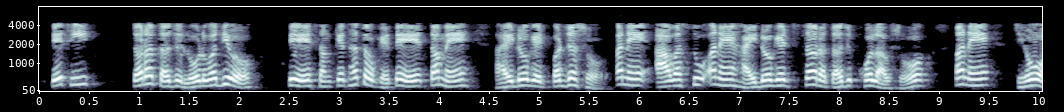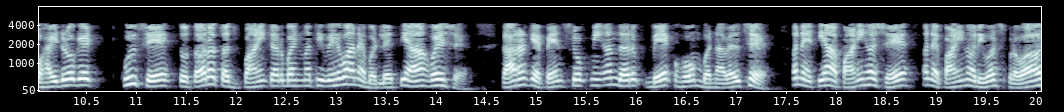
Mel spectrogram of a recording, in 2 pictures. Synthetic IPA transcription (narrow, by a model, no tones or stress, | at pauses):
t̪et̪ʰi | t̪əɾət̪əd͡ʒloɽʋəd̪ʱjo | t̪esəŋket̪ɦət̪oket̪et̪əme | ɦaiɖɾoɡeʈ̚pəɾd͡ʒəʃo̰əneaʋəst̪uʔəneɦaiɖɾoɡeɖst̪əɾət̪əd͡ʒkʰolaʋʃo | əne | d͡ʒeʋoɦaiɖɾoɡeʈ̚ | kʰulʃet̪ot̪əɾət̪əd͡ʒpaɽ̃iʈəɾbajnmãt̪ʰiʋɛɦʋanebəd̪let̪jãʋəjʃḛ | kaɾəɳkepensʈokniənd̪əɾbɛkɦombənaʋelt͡ʃʰḛ | ənet̪jãpaɽ̃iɦəʃeənepaɽ̃inoɾiʋəɾspɾəʋaɦə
